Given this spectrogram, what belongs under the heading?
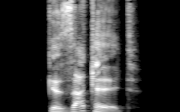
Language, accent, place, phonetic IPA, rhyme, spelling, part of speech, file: German, Germany, Berlin, [ɡəˈzatl̩t], -atl̩t, gesattelt, verb, De-gesattelt.ogg
- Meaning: past participle of satteln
